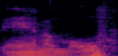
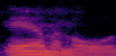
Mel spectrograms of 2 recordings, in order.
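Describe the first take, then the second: First: The n sound comes before the m sound. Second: The m sound comes before the n sound. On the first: The speaker calls it right. "instead of animal" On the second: The speaker calls it wrong. "saying aminal instead of animal"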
